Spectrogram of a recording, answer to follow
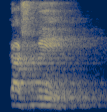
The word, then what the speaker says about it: কাশ্মীর: যেমন কাশ্মীর, কাশ্মীর, তখন ময়ের উচ্চারণ হবে।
